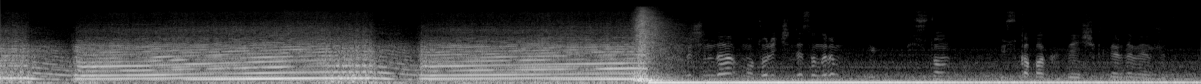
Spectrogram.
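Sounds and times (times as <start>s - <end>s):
car engine revving high: 0.0s - 7.8s
quick gear upshifts: 0.0s - 12.0s.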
